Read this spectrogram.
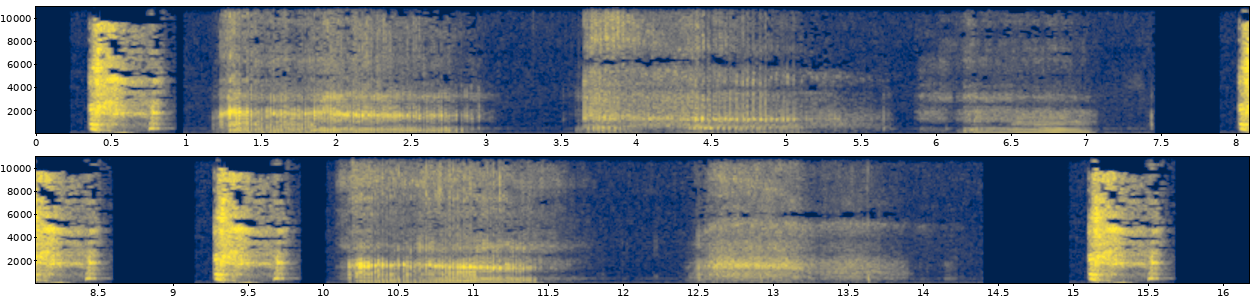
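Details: Loud, rough snores on breathing in from a sleeping boyfriend who is sick, with quieter noisy breaths between, somewhat irregular, in a quiet room; snoring during sleep.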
